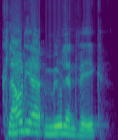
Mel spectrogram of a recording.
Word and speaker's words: Muehlenweg: Tell me how to say it exactly right, Claudia. – First of all, I'm so glad to be here. Claudia Muehlenweg. – Muehlenweg. So I almost had it.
